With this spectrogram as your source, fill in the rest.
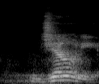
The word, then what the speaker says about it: Joni: of your name uh j-o-n-i Joanie okay because on this thing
